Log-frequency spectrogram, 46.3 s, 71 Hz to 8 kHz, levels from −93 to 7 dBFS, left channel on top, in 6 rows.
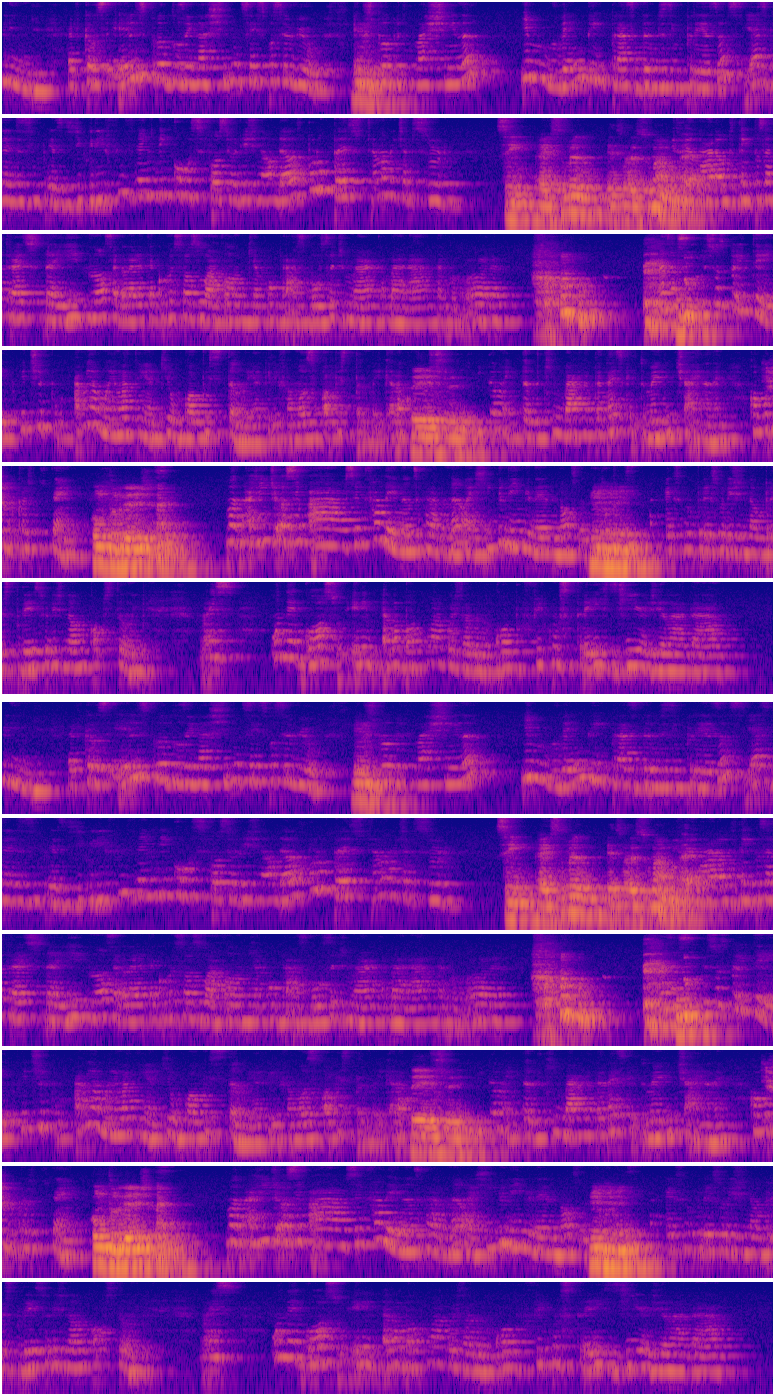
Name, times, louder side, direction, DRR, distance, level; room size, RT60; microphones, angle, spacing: voice 1, 0.0-4.8 5.2-12.2 14.4-20.5 22.0-31.6 33.1-37.0 37.5-45.8, left 2 dB, 80° left, 4 dB, 0.8 m, -41 dB
voice 2, 12.7-14.6 20.7-21.3 21.8-22.3 27.2-27.9 30.8-30.9 31.7-32.6 36.7-37.1, right 2 dB, 45° right, 0 dB, 1.1 m, -29 dB
4.4 x 3.0 x 3.0 m, 0.71 s
head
